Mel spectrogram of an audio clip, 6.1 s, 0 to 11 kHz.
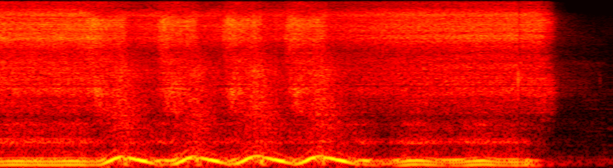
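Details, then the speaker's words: Holden 202 red six test-bed engine with rebuilt early Mk1 TBI throttle body, just started after priming: quick repeated throttle blips, then a steady even idle with no misses; idling and running beautifully. "that's idling beautifully and running beautifully."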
